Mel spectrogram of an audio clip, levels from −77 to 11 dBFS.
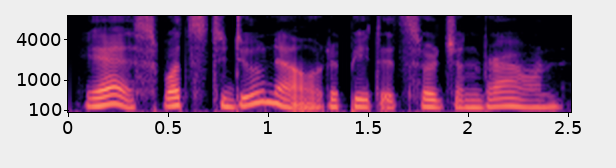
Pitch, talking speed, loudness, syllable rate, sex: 190 Hz, 190 wpm, -19 LUFS, 4.7 syllables/s, female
